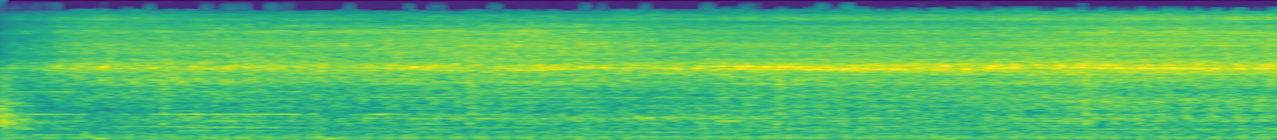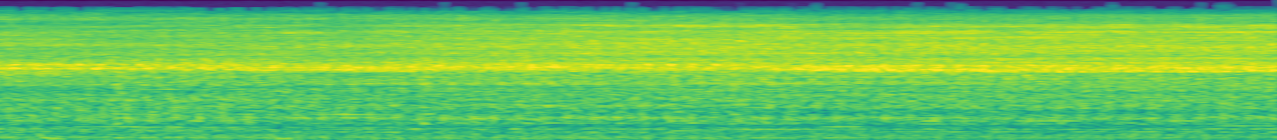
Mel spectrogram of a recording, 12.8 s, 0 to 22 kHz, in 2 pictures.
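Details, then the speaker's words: 1981 Datsun 280ZX after new fuel injectors and service, previously losing power and idling rough: steady, even idle with smooth low hum and no misses or stumbles; engine idles cleanly. "okay guys wow the car feels almost brand new like there seems to be no issue at all running or idling anymore like it's almost like it's a whole new car"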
